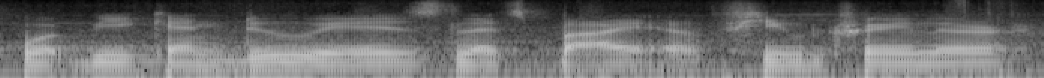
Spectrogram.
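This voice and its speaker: Gamer guy, very low voice, laid-back play-by-play with hesitant restarts, faint music under it. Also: takes it slowly. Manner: relaxed, thinking aloud, hesitant restarts. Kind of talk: gameplay commentary.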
